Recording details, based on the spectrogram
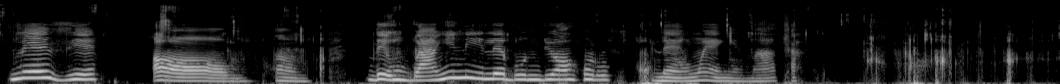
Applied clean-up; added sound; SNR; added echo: neural mask model Resemble Enhance denoiser.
